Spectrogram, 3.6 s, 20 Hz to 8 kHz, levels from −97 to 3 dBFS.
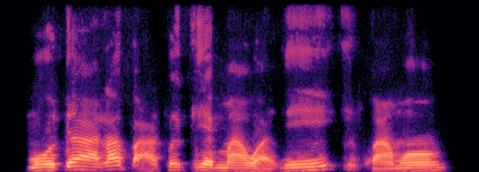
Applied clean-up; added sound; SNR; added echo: neural mask model Resemble Enhance denoiser.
